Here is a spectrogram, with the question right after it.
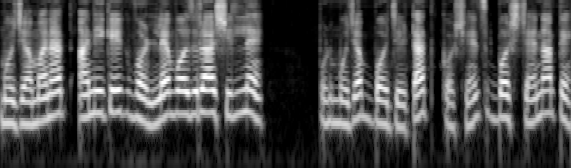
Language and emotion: Goan Konkani, sad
